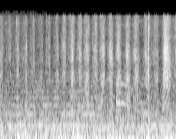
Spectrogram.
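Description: Stencil brush rubbed in quick small circles over a wooden board, a faint dry scratching of many fast strokes that grows a little stronger near the end. Quiet background music runs underneath.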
